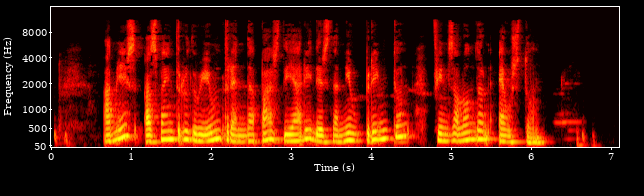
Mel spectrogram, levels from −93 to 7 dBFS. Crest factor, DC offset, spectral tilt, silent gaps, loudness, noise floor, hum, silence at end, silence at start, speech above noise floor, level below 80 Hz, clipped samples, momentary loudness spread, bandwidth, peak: 18 dB; under 0.1%; -6.5 dB/octave; none; -23 LUFS; -51 dBFS; none; 0.45 s; 0.05 s; 29 dB; -60 dBFS; under 0.1%; 7 LU; 11.5 kHz; -6 dBFS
